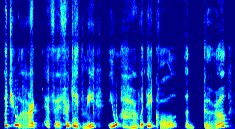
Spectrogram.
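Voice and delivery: high faun voice, feeling for the words; apologetic, high-pitched creature asking carefully; polite, hesitant faun. A narrator's reading. Faun checking that the child is a girl, high and tentative.

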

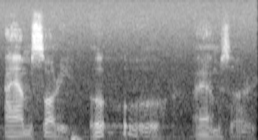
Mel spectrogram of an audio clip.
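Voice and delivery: soft apology. Retold or imitated. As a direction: let it slip out quietly. Apologising easier, softly.

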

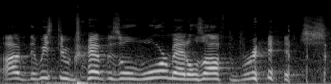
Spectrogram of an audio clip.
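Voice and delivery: high, slow Southern drawl, hammed up. Continues mock Southern voice.

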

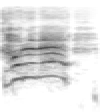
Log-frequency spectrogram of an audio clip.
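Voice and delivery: sudden high, loud yell; yelling at kids. Retold or imitated. Fed-up dad yelling at his boys to bed. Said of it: "after I've been screaming at them".

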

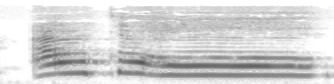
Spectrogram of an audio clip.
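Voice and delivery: high, slow, loud cheer; excited shout. Retold or imitated. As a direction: whoop it out like a party girl. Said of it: "she's like".

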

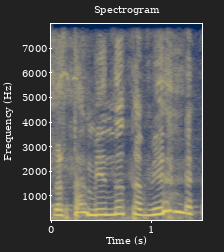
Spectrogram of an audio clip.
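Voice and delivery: high, loud and laughing; laughing question. Real, not acted. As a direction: ask it while cracking up. Laughing about the scare.

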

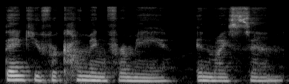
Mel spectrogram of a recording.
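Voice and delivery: hushed, even prayer with long pauses; guided meditation prayer. Real, not acted.

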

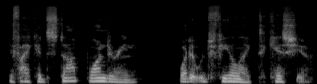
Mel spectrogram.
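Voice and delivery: soft, breathy tease; quiet. Acted. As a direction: murmur it close. Intimate line before kiss.

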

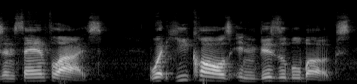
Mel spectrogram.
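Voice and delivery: normal talking voice

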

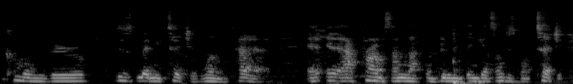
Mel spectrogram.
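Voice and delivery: low, hushed, insinuating murmur in the ear; coaxing whisper. Acted. Little man sweet-talking a girl into letting him, whispering. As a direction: coax softly and low, as if sharing a secret. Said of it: "the little man whispering in your ear".

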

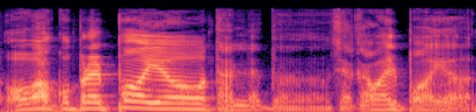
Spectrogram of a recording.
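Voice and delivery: the cook calls to a customer that the chicken is running out; cook shouting. Retold or imitated. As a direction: yell it across the counter. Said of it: "Y el chino grita".

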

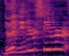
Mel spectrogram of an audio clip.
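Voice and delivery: high-pitched quoted question; partner's question. Retold or imitated. Host mimics partner new to the draft, high-pitched question.

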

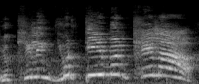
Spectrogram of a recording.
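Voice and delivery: high, thrilled gnome exclaiming; excited. Acted. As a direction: marvel at a demon slayer. Zanlin amazed, calling out.

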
